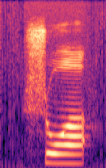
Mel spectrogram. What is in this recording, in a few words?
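"shuo", Chinese, first tone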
